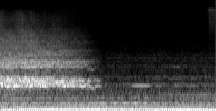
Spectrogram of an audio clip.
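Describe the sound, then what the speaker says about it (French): A car skids to an abrupt stop, a loud tire squeal with a rumbling engine that cuts off sharply after about a second, leaving a low hum alone. "La voiture a dérapé avant de s'arrêter net"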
